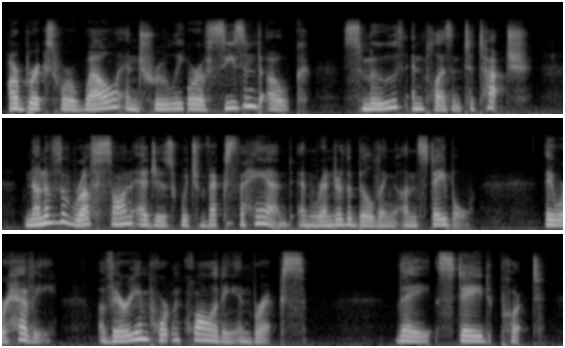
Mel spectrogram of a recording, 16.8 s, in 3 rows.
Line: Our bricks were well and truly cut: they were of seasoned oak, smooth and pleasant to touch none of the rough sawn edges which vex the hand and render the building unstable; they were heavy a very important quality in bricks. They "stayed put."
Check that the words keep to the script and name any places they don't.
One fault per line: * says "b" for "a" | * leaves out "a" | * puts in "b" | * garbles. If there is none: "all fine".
* leaves out "cut they"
